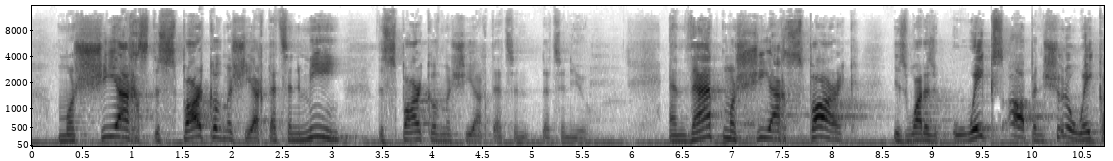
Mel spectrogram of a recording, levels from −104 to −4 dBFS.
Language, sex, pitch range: English, male, 120-145 Hz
